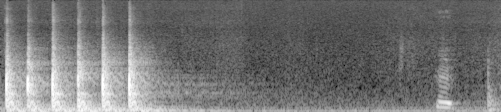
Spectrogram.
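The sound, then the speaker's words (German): Knocking on a door in a building corridor: five loud, sharp raps in a quick, even rhythm, then near silence with a faint brief sound near the end. “Klopfen wir nochmal.”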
